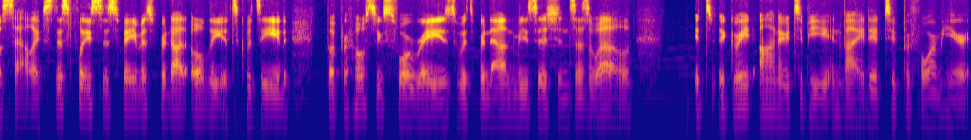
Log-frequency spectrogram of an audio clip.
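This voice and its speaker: A man's voice: lowish voice, fairly bright tone. A man voicing an earnest, wistful musician searching for a friend in a fantasy game, polite and reflective.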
